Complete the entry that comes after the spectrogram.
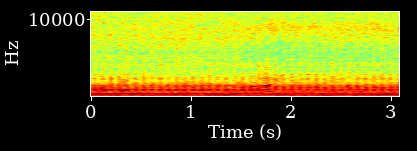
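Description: A MAKTANI MT212 rice milling machine running in Kulon Progo, giving a loud, steady mechanical drone with a rapid rattling vibration, as someone speaks briefly over it.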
